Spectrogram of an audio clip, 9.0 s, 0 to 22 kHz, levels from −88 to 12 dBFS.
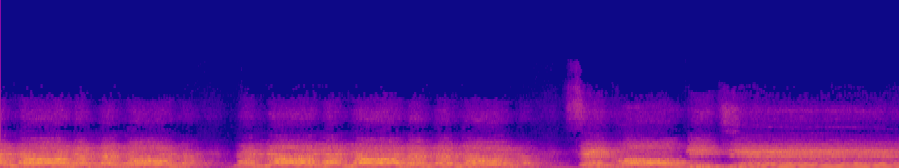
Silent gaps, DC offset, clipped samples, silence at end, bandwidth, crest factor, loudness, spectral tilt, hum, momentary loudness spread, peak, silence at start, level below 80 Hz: none; under 0.1%; under 0.1%; 0 s; 11 kHz; 16 dB; -21 LUFS; -4.5 dB/octave; 50 Hz at -50 dBFS; 11 LU; -6 dBFS; 0 s; -52 dBFS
